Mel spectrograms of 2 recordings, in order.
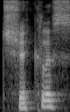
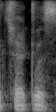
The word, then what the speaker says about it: Chiklis: it Chiklis? Is that how you pronounce Checklist.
